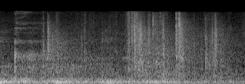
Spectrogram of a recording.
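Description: A few dull thumps and knocks in a large room: a cluster just after the start and another about a second and a half in.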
